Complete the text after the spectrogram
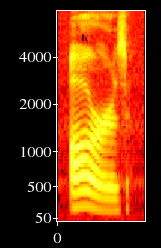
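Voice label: "ours", English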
